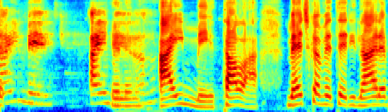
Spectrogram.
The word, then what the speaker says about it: Almée: Então, é Aimé.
